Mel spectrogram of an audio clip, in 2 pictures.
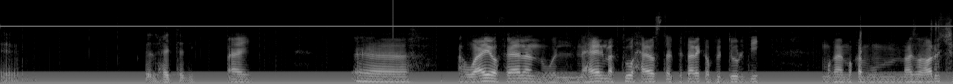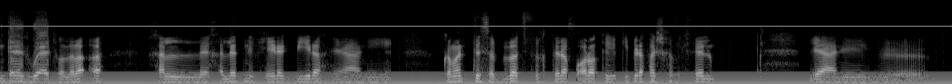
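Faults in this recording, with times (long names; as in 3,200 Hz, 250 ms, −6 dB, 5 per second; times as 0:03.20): mains buzz 50 Hz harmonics 11 −34 dBFS
surface crackle 93 per second −38 dBFS
whistle 6,000 Hz −34 dBFS
0:03.93: click −11 dBFS
0:09.30–0:10.01: clipping −21 dBFS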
